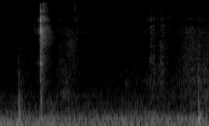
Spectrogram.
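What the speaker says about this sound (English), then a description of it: "I'm gonna trim the bottom." Scissors trimming the bottom of a crocheted yarn pigeon, one sharp quiet snip with a fainter click after it against a hushed background.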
